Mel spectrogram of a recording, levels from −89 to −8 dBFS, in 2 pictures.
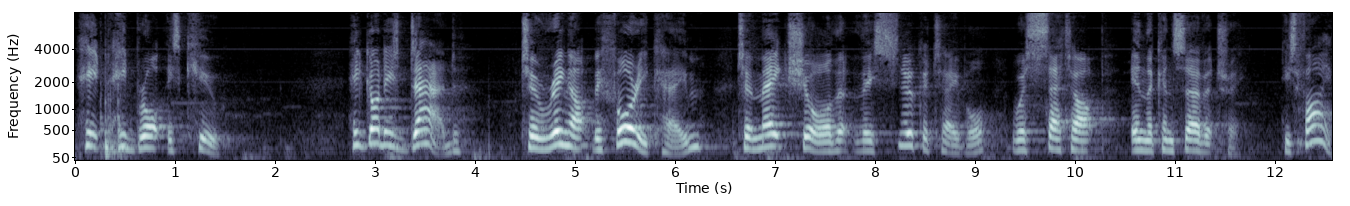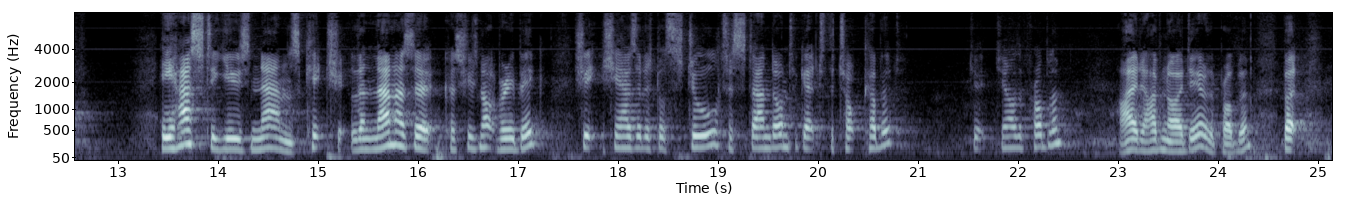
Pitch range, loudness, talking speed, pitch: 165-215 Hz, -27 LUFS, 175 wpm, 185 Hz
